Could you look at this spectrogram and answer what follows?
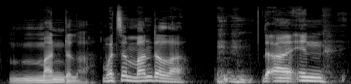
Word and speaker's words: mandala: are these it's not even that Andy it's mundela what's a Mandela uh in in uh Buddhism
